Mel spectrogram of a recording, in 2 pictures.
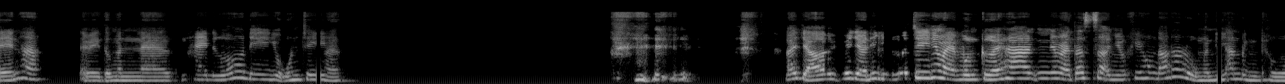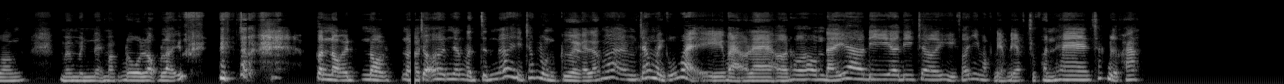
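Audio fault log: throughout: video or display buzz, a 50 Hz field-rate buzz with hash above it and a 15.6 kHz line tone, roughly 30 dB below the speech.
3.16–3.26 s, 12.17–12.28 s, 16.95–17.05 s: corrupt frame muted, abrupt silent holes of about 0.1 s each. The decoder rejected damaged frames and the player filled them with silence, so timing stays intact.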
